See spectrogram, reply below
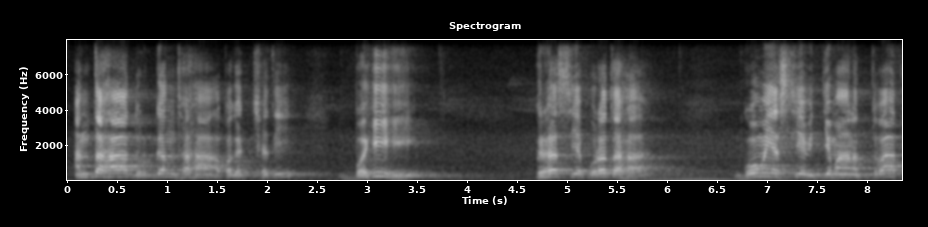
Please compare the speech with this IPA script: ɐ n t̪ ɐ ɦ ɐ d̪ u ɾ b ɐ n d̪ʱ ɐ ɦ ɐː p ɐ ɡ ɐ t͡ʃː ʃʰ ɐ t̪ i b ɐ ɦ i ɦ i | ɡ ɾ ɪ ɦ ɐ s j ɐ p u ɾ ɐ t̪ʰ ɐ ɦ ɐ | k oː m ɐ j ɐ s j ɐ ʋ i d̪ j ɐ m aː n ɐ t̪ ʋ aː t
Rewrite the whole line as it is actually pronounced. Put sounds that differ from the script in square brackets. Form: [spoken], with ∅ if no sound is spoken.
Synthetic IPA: ɐ n t̪ ɐ ɦ ɐ d̪ u ɾ [ɡ] ɐ n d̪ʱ ɐ ɦ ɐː p ɐ ɡ ɐ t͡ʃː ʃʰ ɐ t̪ i b ɐ ɦ i ɦ i | ɡ ɾ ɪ ɦ ɐ s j ɐ p u ɾ ɐ [t̪] ɐ ɦ ɐ | [ɡ] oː m ɐ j ɐ s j ɐ ʋ i d̪ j ɐ m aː n ɐ t̪ ʋ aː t

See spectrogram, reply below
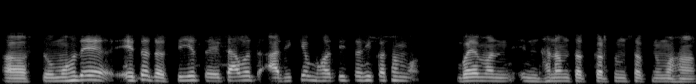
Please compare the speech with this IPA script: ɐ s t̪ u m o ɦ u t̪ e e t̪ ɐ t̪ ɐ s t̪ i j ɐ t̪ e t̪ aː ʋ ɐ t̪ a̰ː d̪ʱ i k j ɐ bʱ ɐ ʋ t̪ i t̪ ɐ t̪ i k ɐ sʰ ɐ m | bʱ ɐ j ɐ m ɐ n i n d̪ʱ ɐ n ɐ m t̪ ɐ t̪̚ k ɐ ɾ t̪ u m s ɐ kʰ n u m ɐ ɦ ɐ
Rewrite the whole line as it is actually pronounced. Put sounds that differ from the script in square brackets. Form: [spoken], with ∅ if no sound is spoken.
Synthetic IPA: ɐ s t̪ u m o ɦ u [d̪] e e t̪ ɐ [d̪] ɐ s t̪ i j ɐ t̪ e t̪ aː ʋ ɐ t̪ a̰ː d̪ʱ i k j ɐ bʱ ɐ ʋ t̪ i t̪ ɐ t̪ i k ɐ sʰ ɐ m | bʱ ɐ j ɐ m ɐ n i n d̪ʱ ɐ n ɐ m t̪ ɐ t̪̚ k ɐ ɾ t̪ u m s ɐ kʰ n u m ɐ ɦ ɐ

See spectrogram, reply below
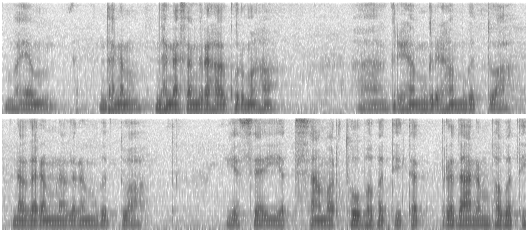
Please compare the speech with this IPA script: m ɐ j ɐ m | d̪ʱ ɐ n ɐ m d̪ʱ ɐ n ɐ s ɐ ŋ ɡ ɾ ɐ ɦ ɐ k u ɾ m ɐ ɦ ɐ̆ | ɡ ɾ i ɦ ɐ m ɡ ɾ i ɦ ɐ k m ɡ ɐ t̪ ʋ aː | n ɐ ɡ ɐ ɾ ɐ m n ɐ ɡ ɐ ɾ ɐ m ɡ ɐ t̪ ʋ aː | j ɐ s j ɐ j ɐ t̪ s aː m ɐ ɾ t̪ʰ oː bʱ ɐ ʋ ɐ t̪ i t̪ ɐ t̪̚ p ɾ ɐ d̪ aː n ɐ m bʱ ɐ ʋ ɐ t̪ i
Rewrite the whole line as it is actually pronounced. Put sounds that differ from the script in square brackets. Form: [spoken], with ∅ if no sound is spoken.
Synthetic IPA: m ɐ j ɐ m | d̪ʱ ɐ n ɐ m d̪ʱ ɐ n ɐ s ɐ ŋ ɡ ɾ ɐ ɦ ɐ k u ɾ m ɐ ɦ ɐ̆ | ɡ ɾ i ɦ ɐ m ɡ ɾ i ɦ ɐ [∅] m ɡ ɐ t̪ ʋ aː | n ɐ ɡ ɐ ɾ ɐ m n ɐ ɡ ɐ ɾ ɐ m ɡ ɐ t̪ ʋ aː | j ɐ s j ɐ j ɐ t̪ s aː m ɐ ɾ t̪ʰ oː bʱ ɐ ʋ ɐ t̪ i t̪ ɐ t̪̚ p ɾ ɐ d̪ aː n ɐ m bʱ ɐ ʋ ɐ t̪ i

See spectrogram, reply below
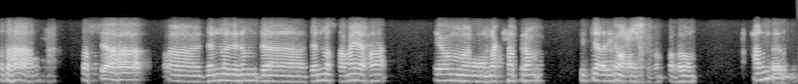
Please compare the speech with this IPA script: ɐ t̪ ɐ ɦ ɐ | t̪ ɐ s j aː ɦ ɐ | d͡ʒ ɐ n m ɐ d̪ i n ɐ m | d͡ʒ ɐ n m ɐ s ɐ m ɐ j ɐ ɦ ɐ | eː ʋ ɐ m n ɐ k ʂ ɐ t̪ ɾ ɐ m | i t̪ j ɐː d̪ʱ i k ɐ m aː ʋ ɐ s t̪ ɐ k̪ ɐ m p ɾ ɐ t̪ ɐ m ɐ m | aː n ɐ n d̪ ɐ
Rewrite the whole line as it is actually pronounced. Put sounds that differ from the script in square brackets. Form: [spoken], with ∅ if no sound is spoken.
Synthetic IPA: ɐ t̪ ɐ ɦ ɐ | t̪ ɐ s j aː ɦ ɐ | d͡ʒ ɐ n m ɐ d̪ i n ɐ m | d͡ʒ ɐ n m ɐ s ɐ m ɐ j ɐ ɦ ɐ | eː ʋ ɐ m n ɐ k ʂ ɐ t̪ ɾ ɐ m | i t̪ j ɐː d̪ʱ i k ɐ m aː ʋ ɐ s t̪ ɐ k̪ ɐ m p ɾ ɐ [t̪ʰ] ɐ m ɐ m | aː n ɐ n [t̪] ɐ

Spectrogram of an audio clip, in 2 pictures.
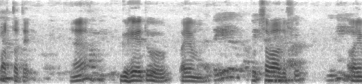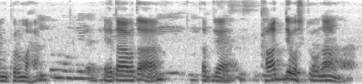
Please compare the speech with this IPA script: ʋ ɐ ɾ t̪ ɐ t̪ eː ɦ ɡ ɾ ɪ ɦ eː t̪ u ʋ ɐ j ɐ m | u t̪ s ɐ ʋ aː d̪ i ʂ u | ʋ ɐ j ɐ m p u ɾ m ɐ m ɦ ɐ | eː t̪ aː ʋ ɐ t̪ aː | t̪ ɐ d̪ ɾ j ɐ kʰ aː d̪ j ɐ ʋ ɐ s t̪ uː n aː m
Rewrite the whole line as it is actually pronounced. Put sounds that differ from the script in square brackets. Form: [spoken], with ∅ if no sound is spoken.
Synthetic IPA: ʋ ɐ ɾ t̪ ɐ t̪ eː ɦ ɡ ɾ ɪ ɦ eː t̪ u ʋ ɐ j ɐ m | u t̪ s ɐ ʋ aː d̪ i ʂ u | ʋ ɐ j ɐ m [k] u ɾ m ɐ [∅] ɦ ɐ | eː t̪ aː ʋ ɐ t̪ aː | t̪ ɐ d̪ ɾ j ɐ kʰ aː d̪ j ɐ ʋ ɐ s t̪ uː n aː m

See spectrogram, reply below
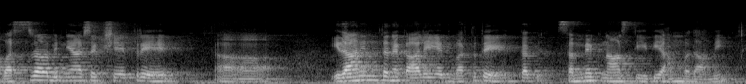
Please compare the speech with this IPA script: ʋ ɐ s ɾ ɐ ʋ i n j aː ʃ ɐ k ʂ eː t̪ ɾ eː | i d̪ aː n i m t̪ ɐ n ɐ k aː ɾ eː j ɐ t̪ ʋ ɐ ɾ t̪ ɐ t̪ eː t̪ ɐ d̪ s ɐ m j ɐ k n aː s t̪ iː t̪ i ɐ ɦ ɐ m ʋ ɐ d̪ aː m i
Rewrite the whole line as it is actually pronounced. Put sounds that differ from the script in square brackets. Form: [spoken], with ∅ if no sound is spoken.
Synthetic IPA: ʋ ɐ s ɾ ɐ ʋ i n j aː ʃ ɐ k ʂ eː t̪ ɾ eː | i d̪ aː n i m t̪ ɐ n ɐ k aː [l] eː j ɐ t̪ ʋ ɐ ɾ t̪ ɐ t̪ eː t̪ ɐ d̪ s ɐ m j ɐ k n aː s t̪ iː t̪ i ɐ ɦ ɐ m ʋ ɐ d̪ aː m i

